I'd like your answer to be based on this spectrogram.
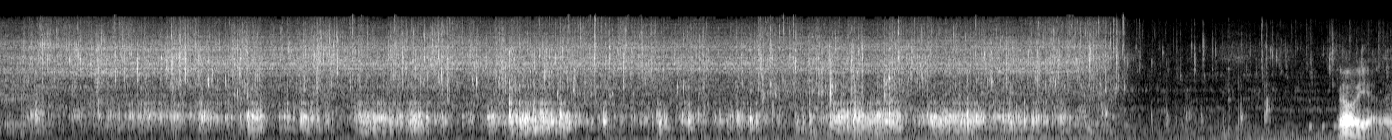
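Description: Running water rinsing an etched Damascus steel coffin-style dagger, a steady splashing tap stream that cuts off abruptly near the end, followed by a brief clunk.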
